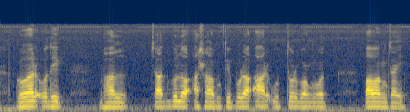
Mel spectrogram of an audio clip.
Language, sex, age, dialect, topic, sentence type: Bengali, male, 18-24, Rajbangshi, agriculture, statement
